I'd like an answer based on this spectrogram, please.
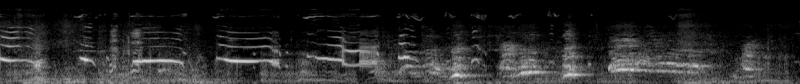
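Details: Six-week-old Belgian Malinois puppies play wildly. The clip is a chorus of high, wavering whines and sharp yips, with some drawn-out whimpers that slide up and down, overlapping one another. People talk in the background.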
